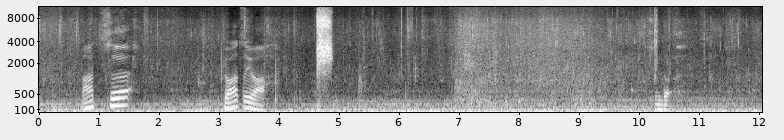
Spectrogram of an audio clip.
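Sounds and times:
sea: 0.0s - 12.0s
wind: 0.0s - 12.0s
hiss: 4.6s - 4.9s.

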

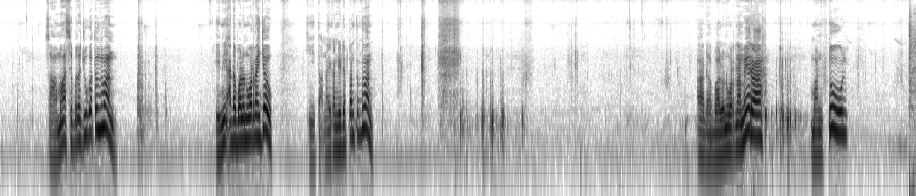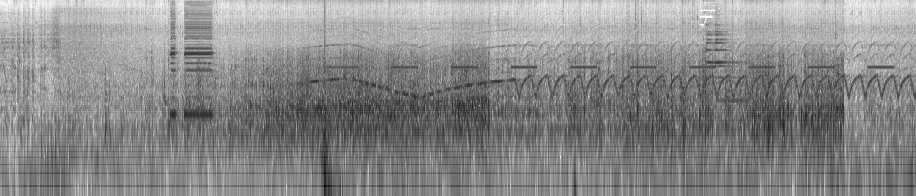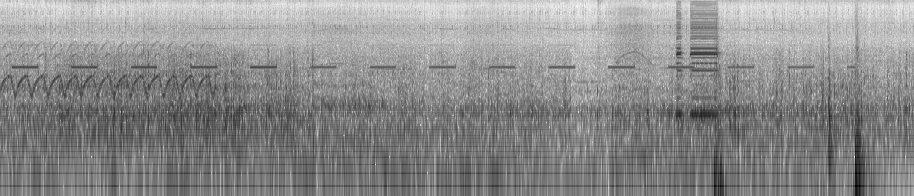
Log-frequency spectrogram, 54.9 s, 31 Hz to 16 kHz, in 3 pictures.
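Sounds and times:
electronic siren wailing and yelping: 24.4s - 41.0s
horn blast: 32.4s - 33.8s, 50.2s - 51.1s.

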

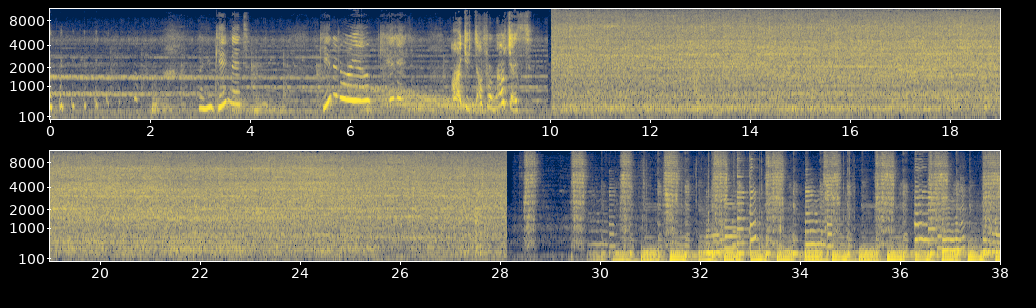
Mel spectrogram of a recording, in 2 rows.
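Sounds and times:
robot vacuum whirring: 10.0s - 28.8s, 29.4s - 33.8s, 34.4s - 35.9s, 36.6s - 37.0s, 37.7s - 38.0s.

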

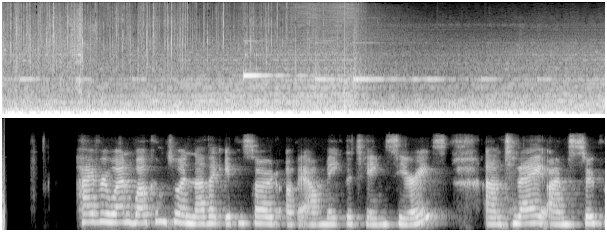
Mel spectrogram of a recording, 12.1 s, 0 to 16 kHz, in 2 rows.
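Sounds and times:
crackling sound effects: 0.0s - 5.2s
heavy low rumble: 0.0s - 6.1s
loud logo music: 0.0s - 6.1s.

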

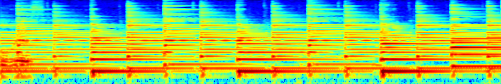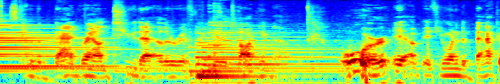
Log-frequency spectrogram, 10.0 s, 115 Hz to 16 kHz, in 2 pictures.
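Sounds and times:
acoustic guitar notes ringing: 0.0s - 9.2s.

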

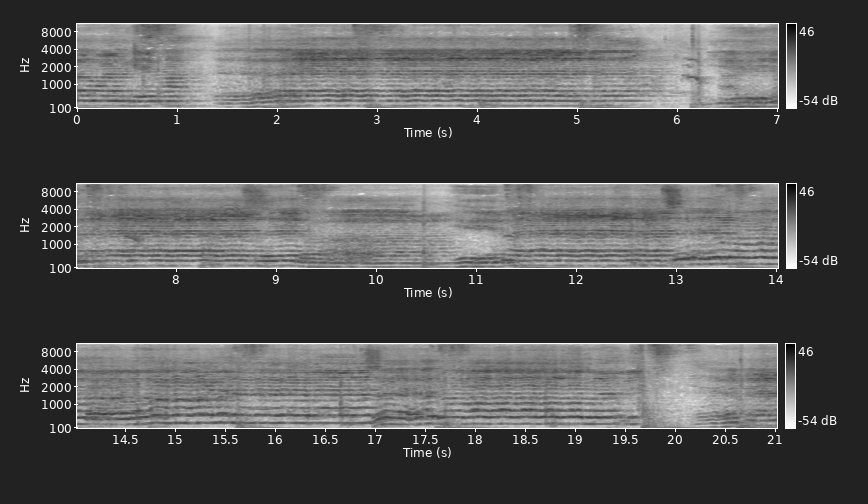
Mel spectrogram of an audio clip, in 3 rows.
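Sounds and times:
deep drum beats: 0.0s - 21.0s
group chanting through microphones: 0.0s - 21.0s.

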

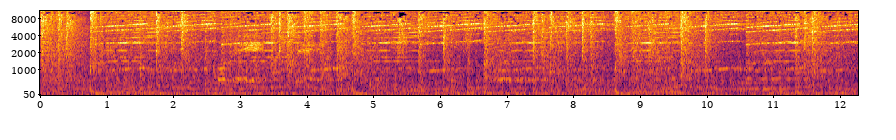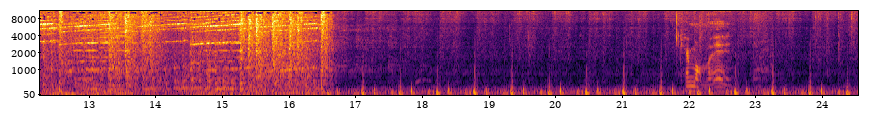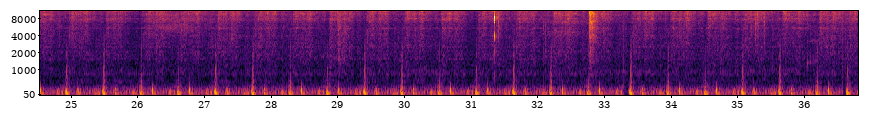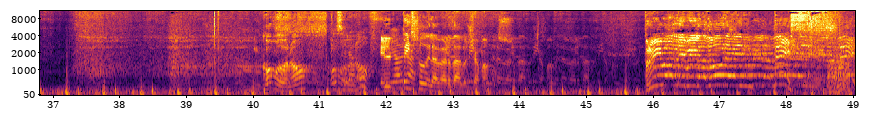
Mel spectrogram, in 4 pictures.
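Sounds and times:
heartbeat thumping: 0.0s - 13.7s, 16.4s - 49.0s
suspense music: 0.0s - 49.0s
pulse of deep thuds: 16.5s - 21.8s, 22.6s - 40.3s, 43.8s - 47.4s.

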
